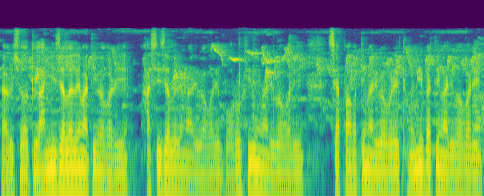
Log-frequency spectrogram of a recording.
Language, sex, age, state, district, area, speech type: Assamese, male, 45-60, Assam, Morigaon, rural, spontaneous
